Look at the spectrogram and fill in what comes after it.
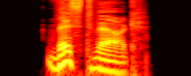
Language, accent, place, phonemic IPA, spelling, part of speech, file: German, Germany, Berlin, /ˈvɛstvɛʁk/, Westwerk, noun, De-Westwerk.ogg
- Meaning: westwork (structure at the west end of some churches)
